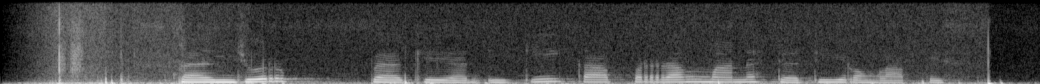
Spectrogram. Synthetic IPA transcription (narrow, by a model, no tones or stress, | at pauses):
b̥a̤ɲd͡ʒʊr | b̥a̤ɡ̥e̤janikikapəɾaŋmanɛhd̪̥a̤d̪̥i̤ɾɔŋlapɪs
